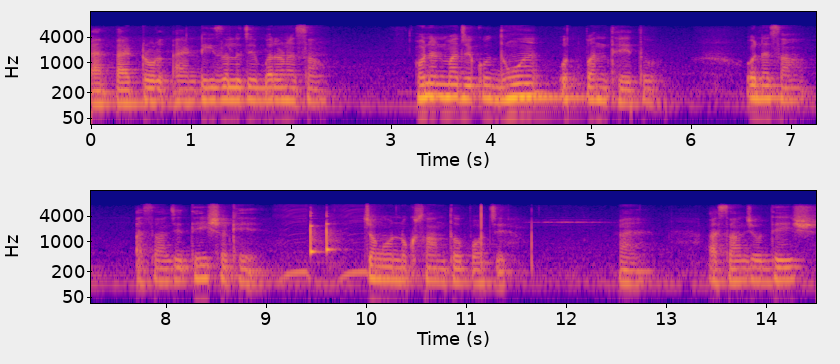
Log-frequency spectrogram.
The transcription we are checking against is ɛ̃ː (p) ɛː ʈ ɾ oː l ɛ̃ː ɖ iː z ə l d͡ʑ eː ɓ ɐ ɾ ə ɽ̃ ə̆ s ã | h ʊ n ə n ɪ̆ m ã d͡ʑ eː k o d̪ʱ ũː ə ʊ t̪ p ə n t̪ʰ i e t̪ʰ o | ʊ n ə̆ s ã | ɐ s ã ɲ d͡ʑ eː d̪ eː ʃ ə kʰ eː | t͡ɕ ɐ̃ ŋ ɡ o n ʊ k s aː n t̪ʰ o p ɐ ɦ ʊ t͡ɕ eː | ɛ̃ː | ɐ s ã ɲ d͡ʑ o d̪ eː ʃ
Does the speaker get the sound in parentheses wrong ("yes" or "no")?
no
